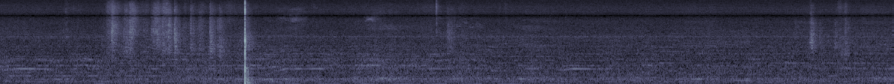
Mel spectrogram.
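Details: Faint indoor noise with a few clicks and a sharp knock, brief snatches of music and speech, and no animal sound.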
